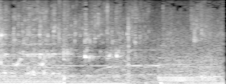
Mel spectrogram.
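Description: Water drains steadily as rinsed bitter leaves are strained for Edikang Ikong soup, a continuous close splashing trickle with small drips and gurgles throughout.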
